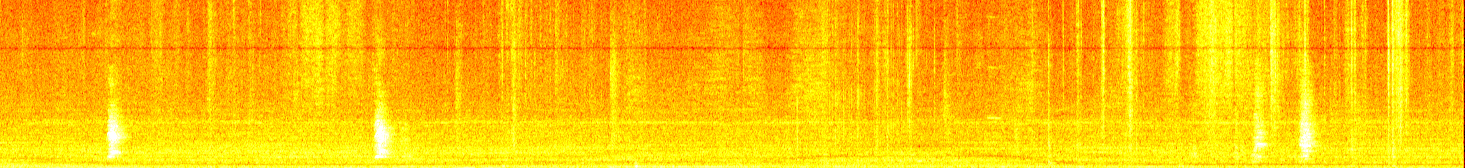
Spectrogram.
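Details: Pekingese dog barking: about four short, sharp barks at uneven intervals, two of them close together near the end, over a steady low rumble of background noise.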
